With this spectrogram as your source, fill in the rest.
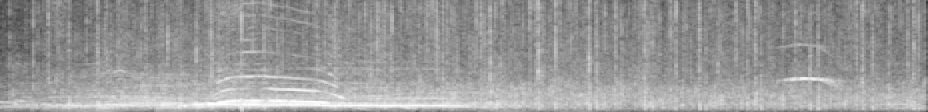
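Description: A theater audience applauds after a film screening, a steady wash of clapping with a few whoops, fairly close and sustained, fading slightly toward the end as voices rise over it.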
